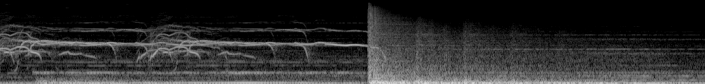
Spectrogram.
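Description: Several shrill children's voices scream and wail in hysteria over one another for a few seconds, then a sudden loud crash cuts in and leaves a rumbling, noisy tail.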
